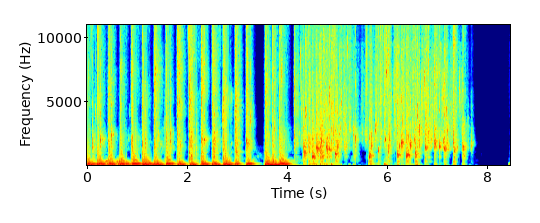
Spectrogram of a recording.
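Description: Hands patting and pressing a large sheet of glittery slime: sticky, wet squishing pops in quick even strokes, about five a second, over a deep hum for the first four seconds. After that the squishing turns into a denser crackling and stops just before the end.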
